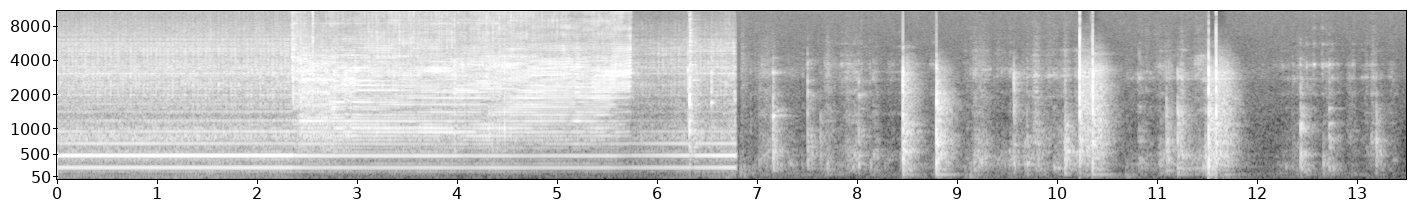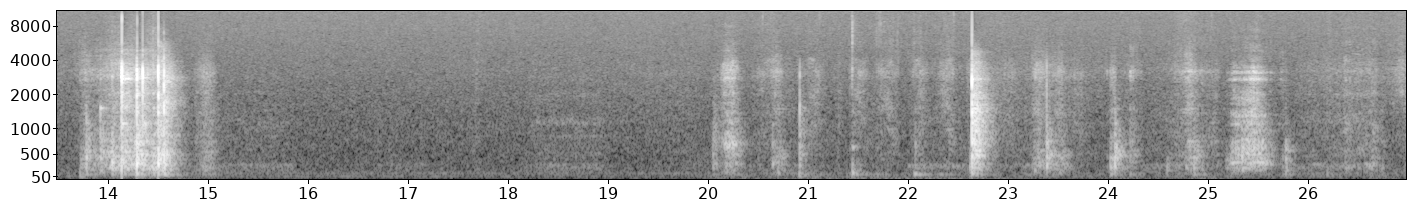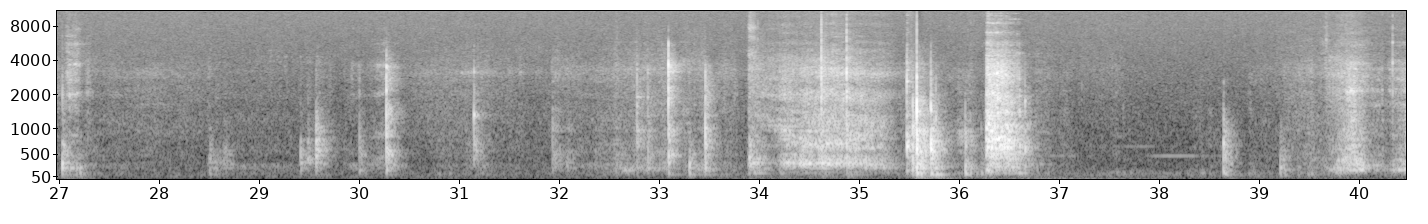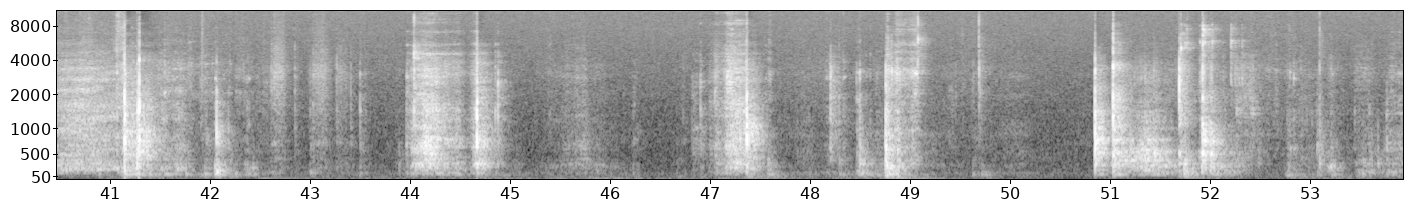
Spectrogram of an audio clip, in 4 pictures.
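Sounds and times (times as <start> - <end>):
wood rubbing and scraping: 2.4 - 15.1, 20.0 - 27.4, 39.2 - 46.2, 46.8 - 49.2, 51.1 - 53.9.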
